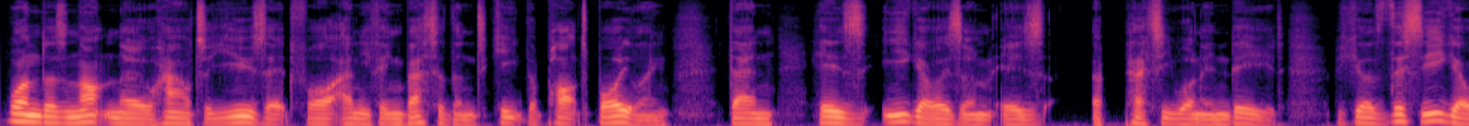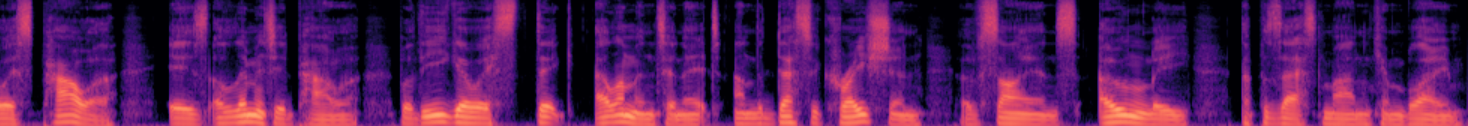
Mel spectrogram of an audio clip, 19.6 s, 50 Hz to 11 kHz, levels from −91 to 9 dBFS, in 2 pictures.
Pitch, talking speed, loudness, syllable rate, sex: 100 Hz, 155 wpm, -20 LUFS, 4.8 syllables/s, male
